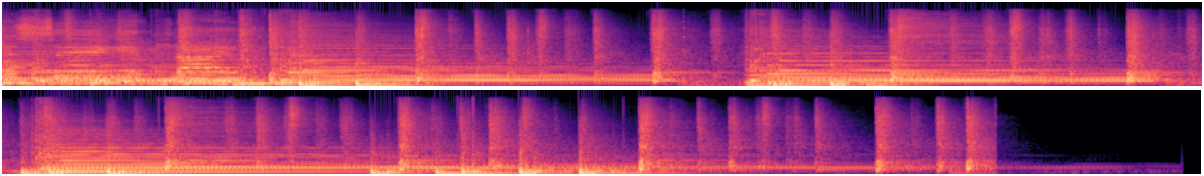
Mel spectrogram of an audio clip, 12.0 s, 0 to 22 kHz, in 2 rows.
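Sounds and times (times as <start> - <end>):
drum kit playing: 0.0 - 11.0.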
